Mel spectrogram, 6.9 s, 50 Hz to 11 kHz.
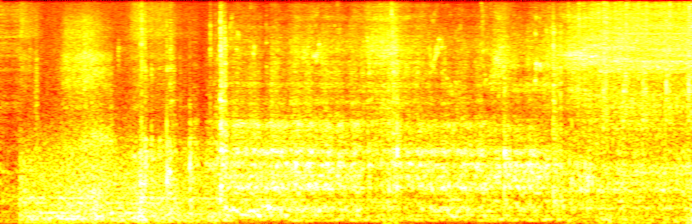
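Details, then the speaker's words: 1963 Oldsmobile 98, long stored, with gas shot down its unusual carburetor. It catches on ragged, uneven bursts and won't settle. Owner suspects crossed wires. Misfiring start. "there she goes oh I know I bet you I already know what the problem is I got one of these wires crossed up"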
